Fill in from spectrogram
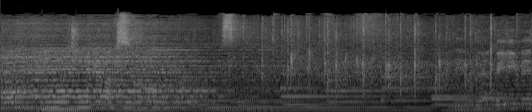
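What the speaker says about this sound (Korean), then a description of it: "축복의 박수." A congregation at a church worship service claps over sustained keyboard chords, a soft wash of applause beneath the music that gradually thins out.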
